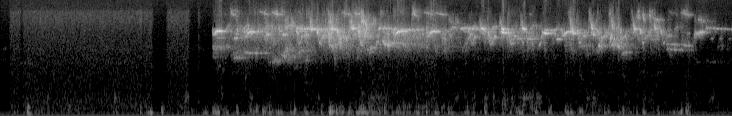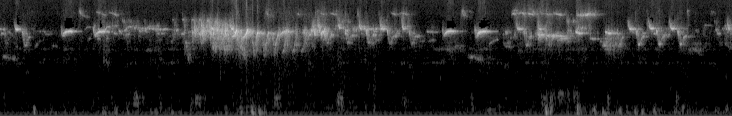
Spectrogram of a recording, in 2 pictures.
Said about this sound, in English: just relaxing in that arbor, smelling the scents, being aware of the bird noises in the garden, relaxing back in the warmth of the sun.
